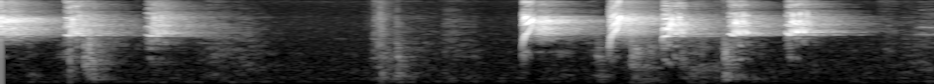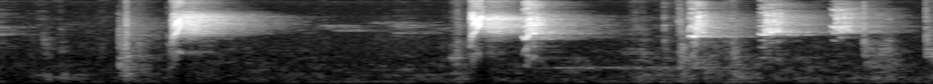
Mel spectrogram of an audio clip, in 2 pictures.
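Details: Female-type calls of an ultramarine grosbeak, used to provoke a male: bright, sharp chips delivered in rapid clusters of three to five, pausing briefly between groups.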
